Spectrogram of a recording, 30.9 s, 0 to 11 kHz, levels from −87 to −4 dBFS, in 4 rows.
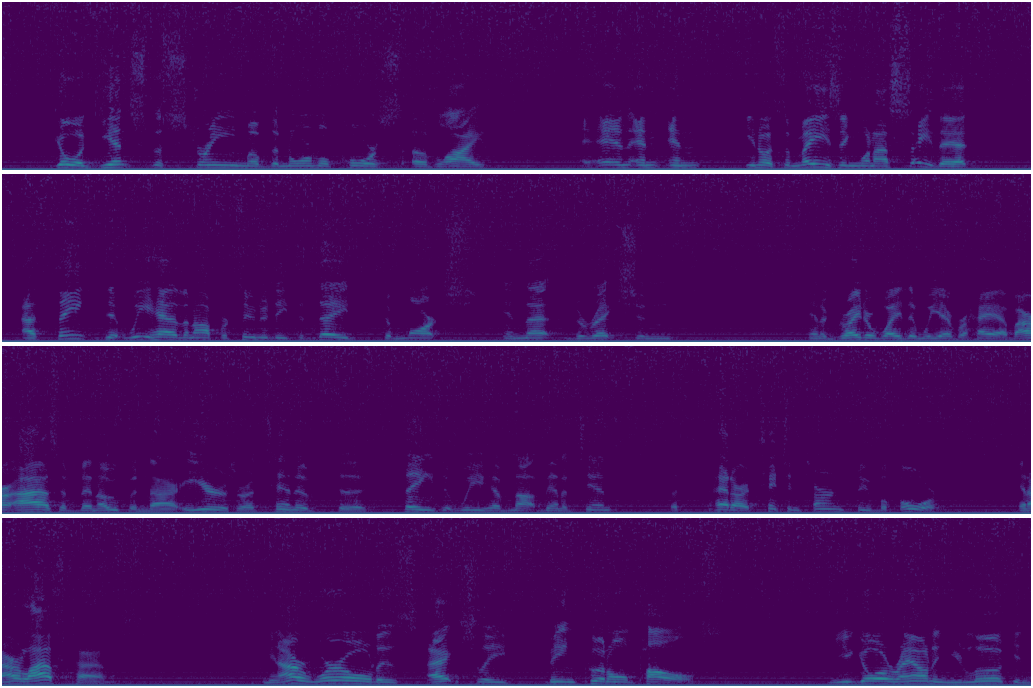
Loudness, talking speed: -59 LUFS, 160 wpm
